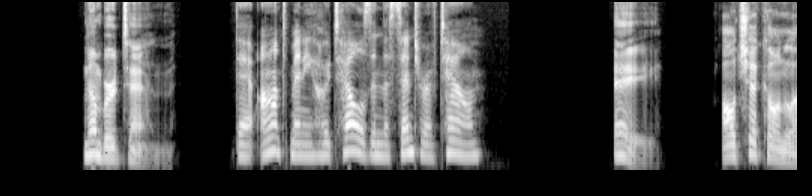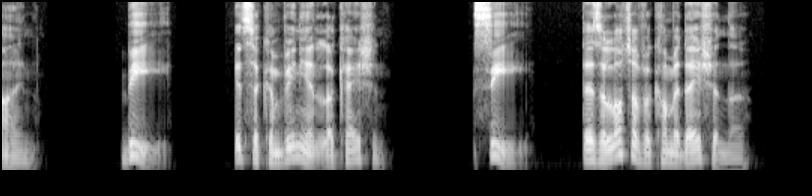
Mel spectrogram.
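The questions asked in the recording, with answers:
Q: There aren't many hotels in the center of town.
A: A: I'll check online.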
